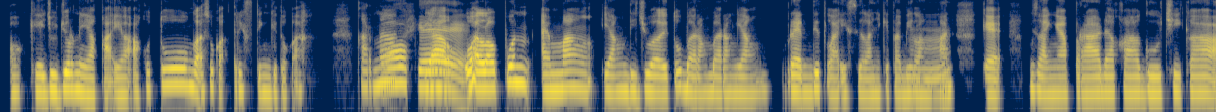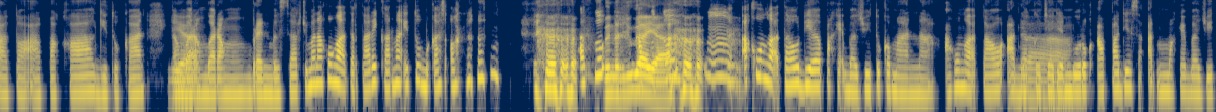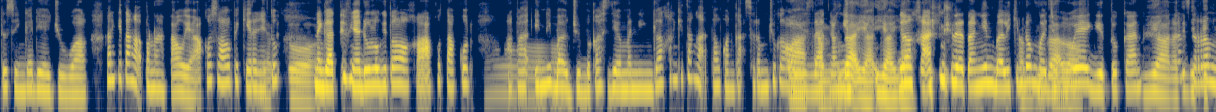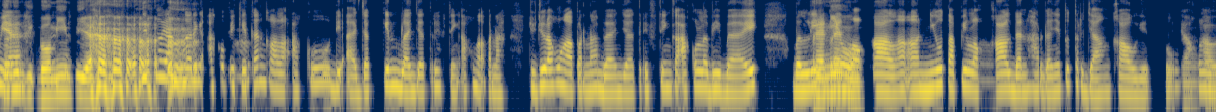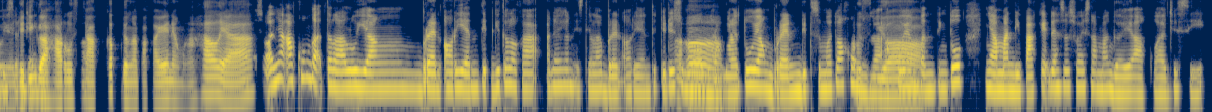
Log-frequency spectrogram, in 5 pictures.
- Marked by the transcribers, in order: in English: "thrifting"; laughing while speaking: "walaupun"; in English: "branded-lah"; in English: "brand"; laughing while speaking: "orang"; chuckle; chuckle; laughing while speaking: "kan"; chuckle; laugh; in English: "thrifting"; in English: "thrifting"; in English: "brand"; in English: "Brand new"; in English: "New"; in English: "brand oriented"; in English: "brand oriented"; in English: "branded"
- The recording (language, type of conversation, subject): Indonesian, podcast, Bagaimana kamu mendeskripsikan gaya berpakaianmu saat ini?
